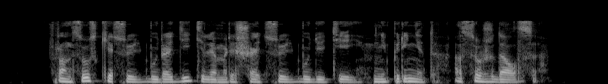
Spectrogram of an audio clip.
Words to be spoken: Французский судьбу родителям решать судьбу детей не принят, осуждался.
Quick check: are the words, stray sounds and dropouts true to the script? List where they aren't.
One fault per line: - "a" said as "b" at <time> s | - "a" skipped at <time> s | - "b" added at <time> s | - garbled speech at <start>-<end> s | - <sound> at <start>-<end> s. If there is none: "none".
none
